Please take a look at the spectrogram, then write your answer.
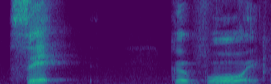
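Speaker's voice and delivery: sharp loud command to the dog; firm command. Real, not acted. Owner ordering his dog to sit, loud and firm. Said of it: "that's how you gotta have your dog trained".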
